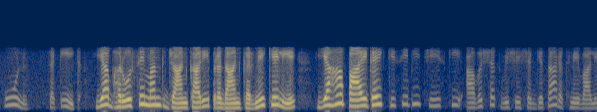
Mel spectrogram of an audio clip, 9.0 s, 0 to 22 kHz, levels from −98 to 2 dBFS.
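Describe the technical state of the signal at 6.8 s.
At 6.8 s the signal is still passing through the Bluetooth CVSD headset codec, which is active for the whole clip. The link sends one bit per sample at a rate consistent with 64 kbps, signalling only up or down with an adapting step size, and the line band sits at about 150 Hz to 3.4 kHz. The speech sounds narrow and boxy, with scratchy sibilants, slope-overload roughness on louder bright sounds, and a granular hiss underneath.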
